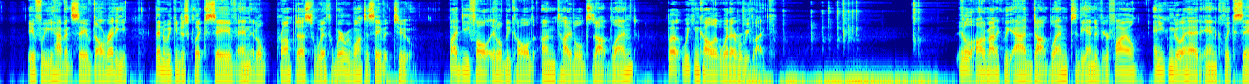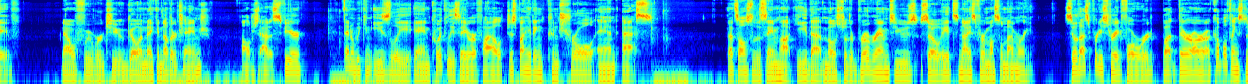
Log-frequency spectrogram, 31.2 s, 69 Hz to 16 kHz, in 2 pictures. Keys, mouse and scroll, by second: 17.4 click, 17.7 shift+a, 19.7 g, 20.6 middle click, 23.8 ctrl+s.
